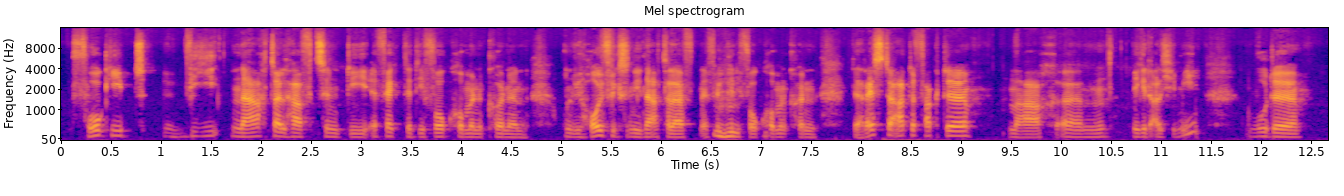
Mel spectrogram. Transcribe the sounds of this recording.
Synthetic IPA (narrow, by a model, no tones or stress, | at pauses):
foːɐɡiːp̚t | viːnaːχtʰaɪlɦaftz̥ɪnt̚d̥iːʔḛfɛk̚tədiːfoːɐkʰɔmənkʰœnənʔʊntv̥iːhɔʏfɪçz̥ɪntd̥iːna̰ːχtʰaɪlhaftn̩efɛktəd̥iːfoːɐkʰɔmənkʰœnənd̥eːɐʁɛstd̥eːɐʔa̰ɐtefaktə | naːχʔɛːmveːɡŋ̩deɐ̰ʔa̰lçemiː | vʊɐdə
